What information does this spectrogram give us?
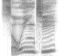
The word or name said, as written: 收音机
